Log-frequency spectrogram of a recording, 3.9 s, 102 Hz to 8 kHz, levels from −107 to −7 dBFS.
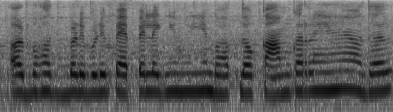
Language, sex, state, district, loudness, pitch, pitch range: Hindi, female, Uttar Pradesh, Lucknow, -17 LUFS, 225 Hz, 220-235 Hz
